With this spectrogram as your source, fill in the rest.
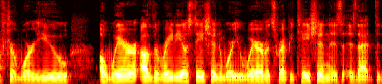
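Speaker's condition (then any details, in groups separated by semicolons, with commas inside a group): No condition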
